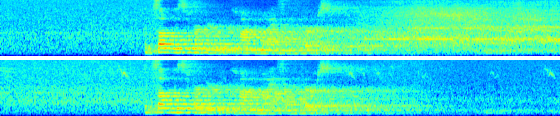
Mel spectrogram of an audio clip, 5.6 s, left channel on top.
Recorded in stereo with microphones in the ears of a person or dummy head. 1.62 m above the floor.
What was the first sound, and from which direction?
A woman speaking, 20° right (ahead or behind).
